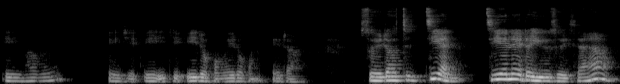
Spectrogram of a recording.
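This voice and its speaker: A woman with a fairly low voice gives a patient online lesson, going over each step again and again and often pausing to check that the learner follows. She is ill with a cough, and the room around her has a noticeable echo. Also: very animated, warm tone. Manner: patient, repetitive, checks in with frequent tag questions. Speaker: Chinese language teacher. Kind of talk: online lesson, explaining stroke by stroke.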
